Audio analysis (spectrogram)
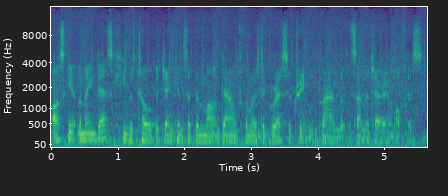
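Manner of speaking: ordinary talk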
